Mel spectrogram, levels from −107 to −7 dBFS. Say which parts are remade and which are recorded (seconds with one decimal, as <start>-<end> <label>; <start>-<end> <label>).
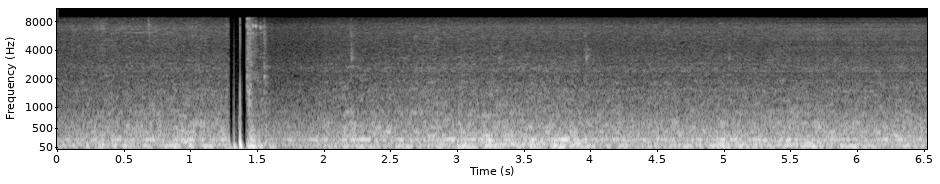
0.0-5.4 recorded; 5.4-6.5 remade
